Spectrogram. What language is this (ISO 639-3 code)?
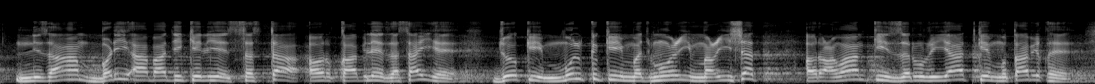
urd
